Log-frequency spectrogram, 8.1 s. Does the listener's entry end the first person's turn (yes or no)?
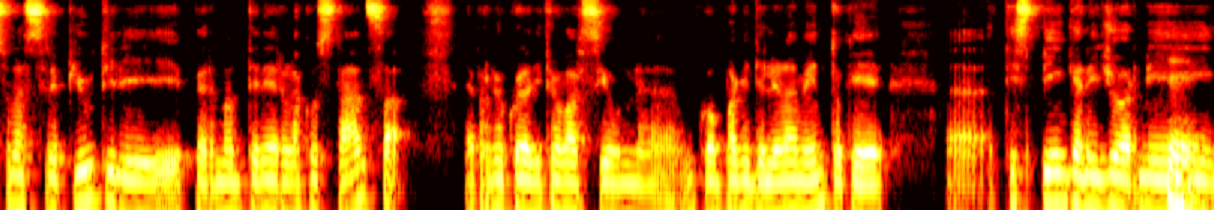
no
